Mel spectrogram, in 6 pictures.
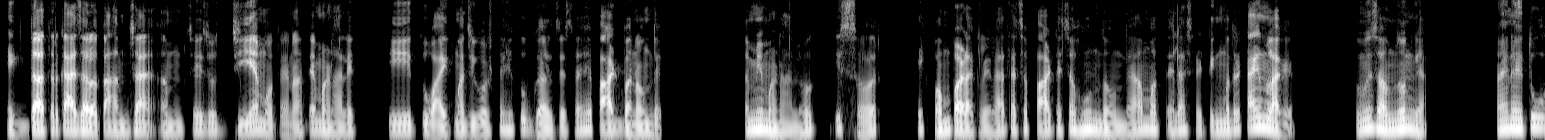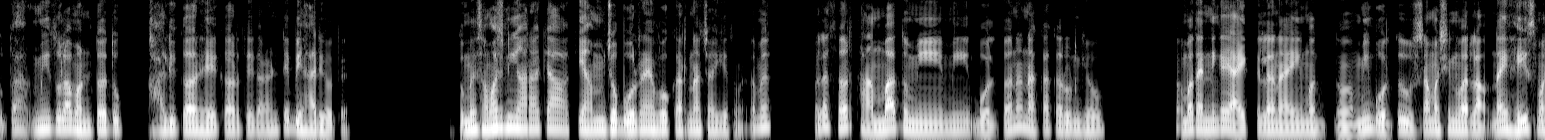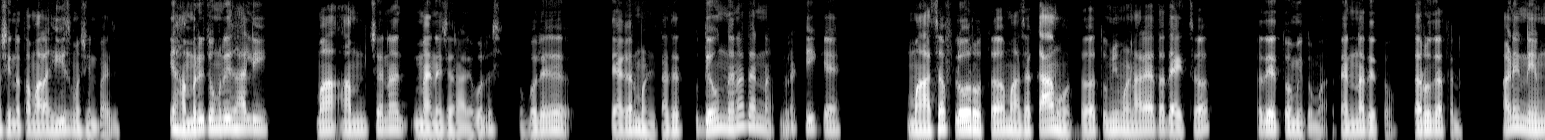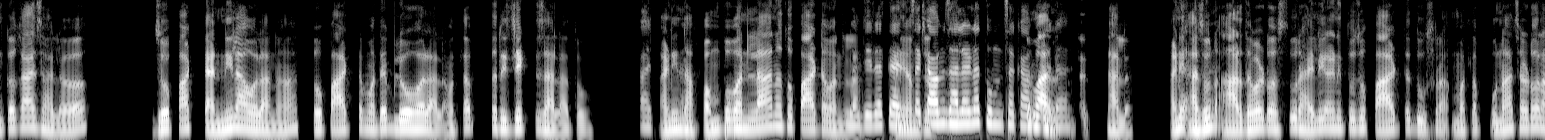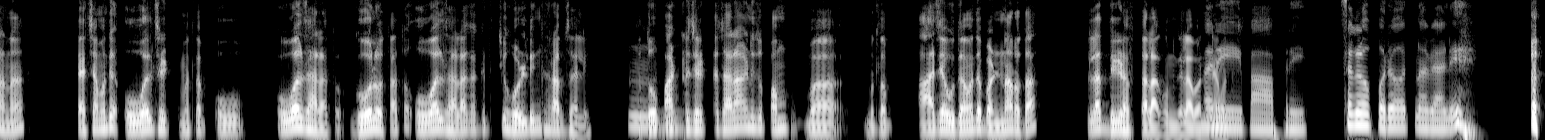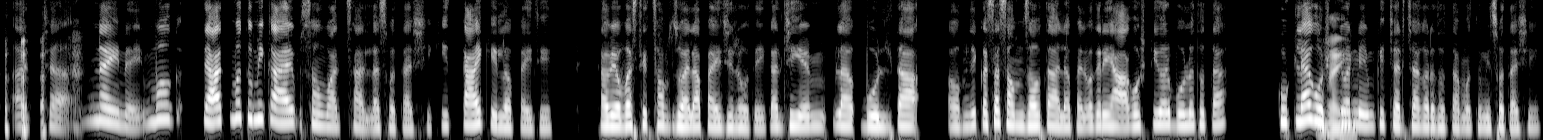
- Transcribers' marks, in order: other background noise; in Hindi: "तुम्हे समझ नहीं आ रहा … करना चाहिए तुम्हे"; other noise; in English: "ब्लो होल"; unintelligible speech; in English: "ओव्हल सीट"; in English: "ओ ओव्हल"; in English: "ओव्हल"; put-on voice: "अरे बापरे! सगळं परत नव्याने"; chuckle; laugh; tapping
- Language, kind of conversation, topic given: Marathi, podcast, तुम्ही स्वतःशी मित्रासारखे कसे बोलता?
